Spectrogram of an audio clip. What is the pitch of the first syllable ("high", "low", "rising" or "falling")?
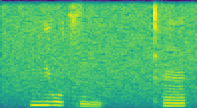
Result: falling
